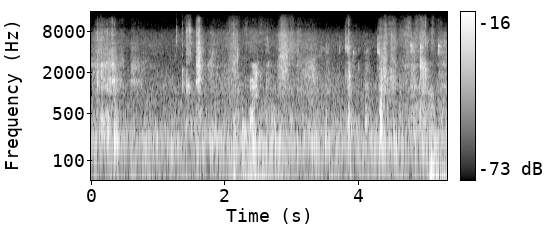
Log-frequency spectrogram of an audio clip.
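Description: Faint chewing of a mouthful of MRE beef in sauce, with scattered small mouth clicks.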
